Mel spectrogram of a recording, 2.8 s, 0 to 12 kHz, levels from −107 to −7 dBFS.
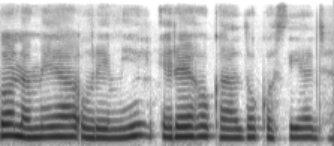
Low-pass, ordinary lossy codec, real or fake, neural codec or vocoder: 10.8 kHz; none; fake; codec, 44.1 kHz, 7.8 kbps, DAC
